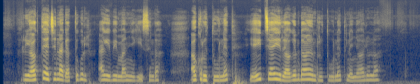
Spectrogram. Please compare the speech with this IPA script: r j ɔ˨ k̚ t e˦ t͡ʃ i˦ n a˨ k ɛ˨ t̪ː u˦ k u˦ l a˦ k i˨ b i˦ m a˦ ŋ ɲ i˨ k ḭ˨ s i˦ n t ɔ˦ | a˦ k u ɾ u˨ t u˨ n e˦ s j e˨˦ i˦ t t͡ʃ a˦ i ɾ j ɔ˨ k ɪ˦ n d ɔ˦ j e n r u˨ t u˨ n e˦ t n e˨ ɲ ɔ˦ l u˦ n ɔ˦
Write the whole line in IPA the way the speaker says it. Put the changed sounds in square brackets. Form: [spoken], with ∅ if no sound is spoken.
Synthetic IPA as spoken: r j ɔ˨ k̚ t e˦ t͡ʃ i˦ n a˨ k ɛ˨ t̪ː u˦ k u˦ l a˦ k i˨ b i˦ m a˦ [n] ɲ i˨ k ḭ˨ s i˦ n [d] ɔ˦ | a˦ k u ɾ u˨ t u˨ n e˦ [t] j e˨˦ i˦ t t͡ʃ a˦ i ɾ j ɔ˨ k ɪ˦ n d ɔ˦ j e n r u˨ t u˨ n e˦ t n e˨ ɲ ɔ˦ l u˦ n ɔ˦

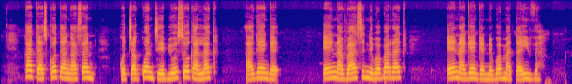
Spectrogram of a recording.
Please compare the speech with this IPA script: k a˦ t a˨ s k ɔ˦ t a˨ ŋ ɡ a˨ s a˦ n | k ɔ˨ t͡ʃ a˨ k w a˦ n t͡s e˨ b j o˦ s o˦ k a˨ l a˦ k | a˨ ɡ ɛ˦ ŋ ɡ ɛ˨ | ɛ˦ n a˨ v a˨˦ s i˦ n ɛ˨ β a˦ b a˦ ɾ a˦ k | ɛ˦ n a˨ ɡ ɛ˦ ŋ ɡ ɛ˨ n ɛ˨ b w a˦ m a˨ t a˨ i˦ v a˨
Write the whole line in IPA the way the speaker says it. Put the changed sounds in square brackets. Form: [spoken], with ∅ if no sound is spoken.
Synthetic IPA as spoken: k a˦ t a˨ s k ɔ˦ t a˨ ŋ ɡ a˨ s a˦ n | k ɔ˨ t͡ʃ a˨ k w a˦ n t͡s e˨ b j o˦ s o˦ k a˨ l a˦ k | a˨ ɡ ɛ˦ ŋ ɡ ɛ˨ | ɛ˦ n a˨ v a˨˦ s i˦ n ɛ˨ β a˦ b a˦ ɾ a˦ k | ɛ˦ n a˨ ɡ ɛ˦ ŋ ɡ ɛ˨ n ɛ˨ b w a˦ m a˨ t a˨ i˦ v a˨

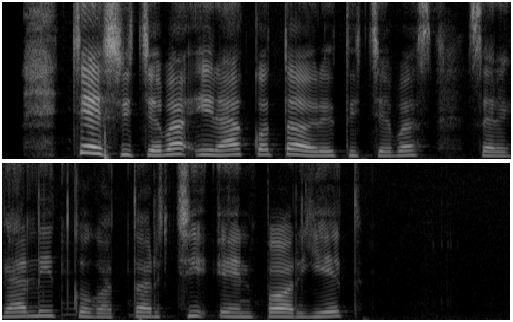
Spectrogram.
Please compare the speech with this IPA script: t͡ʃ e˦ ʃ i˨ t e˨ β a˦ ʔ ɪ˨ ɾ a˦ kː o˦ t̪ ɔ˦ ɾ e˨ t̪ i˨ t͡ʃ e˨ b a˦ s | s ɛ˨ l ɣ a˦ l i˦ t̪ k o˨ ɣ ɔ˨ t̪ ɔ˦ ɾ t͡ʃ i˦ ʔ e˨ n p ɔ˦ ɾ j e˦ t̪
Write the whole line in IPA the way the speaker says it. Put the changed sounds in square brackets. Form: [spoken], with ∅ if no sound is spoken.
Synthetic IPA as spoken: t͡ʃ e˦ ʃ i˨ [t͡ʃ] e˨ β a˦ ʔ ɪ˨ ɾ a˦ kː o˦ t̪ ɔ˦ ɾ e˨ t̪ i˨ t͡ʃ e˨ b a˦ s | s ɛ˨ [ɾ] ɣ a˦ l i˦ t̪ k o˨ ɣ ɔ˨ t̪ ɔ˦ ɾ t͡ʃ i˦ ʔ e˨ n p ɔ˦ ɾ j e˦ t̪

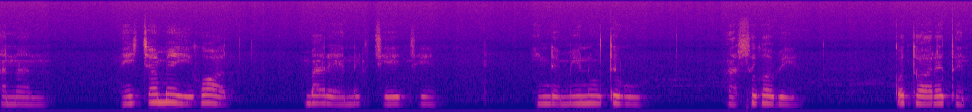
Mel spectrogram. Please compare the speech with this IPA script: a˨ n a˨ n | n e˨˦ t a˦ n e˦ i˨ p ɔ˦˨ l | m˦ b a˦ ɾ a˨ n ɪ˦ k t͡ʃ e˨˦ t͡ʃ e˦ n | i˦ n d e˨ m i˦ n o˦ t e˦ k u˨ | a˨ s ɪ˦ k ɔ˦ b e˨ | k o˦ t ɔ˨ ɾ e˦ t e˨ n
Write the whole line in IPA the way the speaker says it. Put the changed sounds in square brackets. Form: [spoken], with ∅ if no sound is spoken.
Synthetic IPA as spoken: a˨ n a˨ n | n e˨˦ [t͡ʃ] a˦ [m] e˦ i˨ [k] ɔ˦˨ l | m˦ b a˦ ɾ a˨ n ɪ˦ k t͡ʃ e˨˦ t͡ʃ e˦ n | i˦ n d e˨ m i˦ n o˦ t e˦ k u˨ | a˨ s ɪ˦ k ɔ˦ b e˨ | k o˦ t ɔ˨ ɾ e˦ t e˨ n

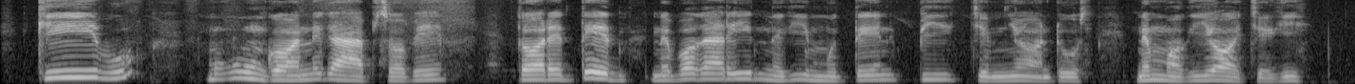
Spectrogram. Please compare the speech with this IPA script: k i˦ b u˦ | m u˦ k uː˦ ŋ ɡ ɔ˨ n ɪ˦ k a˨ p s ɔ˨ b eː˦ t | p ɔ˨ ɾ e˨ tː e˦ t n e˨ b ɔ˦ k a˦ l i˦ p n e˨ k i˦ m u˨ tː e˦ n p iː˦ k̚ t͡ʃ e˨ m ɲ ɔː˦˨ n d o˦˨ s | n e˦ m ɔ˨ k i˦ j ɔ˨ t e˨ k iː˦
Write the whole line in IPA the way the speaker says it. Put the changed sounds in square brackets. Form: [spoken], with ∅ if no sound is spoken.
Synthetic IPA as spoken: k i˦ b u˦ | m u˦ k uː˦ ŋ ɡ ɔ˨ n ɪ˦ k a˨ p s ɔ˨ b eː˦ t | [t] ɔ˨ ɾ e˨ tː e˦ t n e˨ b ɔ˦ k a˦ [ɾ] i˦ [t] n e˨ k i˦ m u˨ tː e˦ n p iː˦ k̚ t͡ʃ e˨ m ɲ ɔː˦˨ n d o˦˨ s | n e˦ m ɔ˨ k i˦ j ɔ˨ [t͡ʃ] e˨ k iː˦

